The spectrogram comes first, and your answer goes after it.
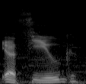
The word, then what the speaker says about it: Fugue: F Fugue needs oh apparently her name is just pronounced Fugue which is kind of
